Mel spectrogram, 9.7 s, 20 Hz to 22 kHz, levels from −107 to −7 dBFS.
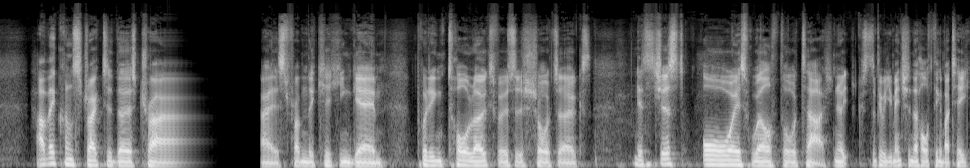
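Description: After "how they constructed those", from 1.65 to 2.64 s, the last sound stretches into a fading buzz, then about 0.59 s of silence. Speech resumes intact at "from the kicking game", so nothing is lost, unlike a dropout. This is likely a call audio freeze from delayed packets.

From 8.37 to 9.59 s, after "always well thought out", speech rushes at about 169% speed with unchanged pitch. This jitter buffer speed-up trims roughly a second of pitch periods, so it is faster without sounding chipmunk-like.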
